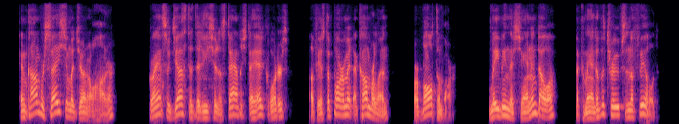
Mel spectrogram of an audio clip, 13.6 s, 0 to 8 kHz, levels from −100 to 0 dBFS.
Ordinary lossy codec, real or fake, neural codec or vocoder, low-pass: AAC, 48 kbps; fake; codec, 44.1 kHz, 7.8 kbps, DAC; 7.2 kHz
